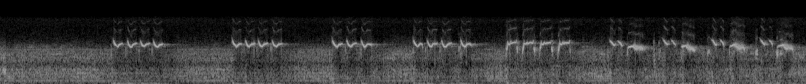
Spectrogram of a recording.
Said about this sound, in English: The male redwing selects the nesting area and sings sweetly to persuade a female redwing that he'll be a good husband and a thoughtful provider, and that his chosen pond will be a good place to raise a family.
